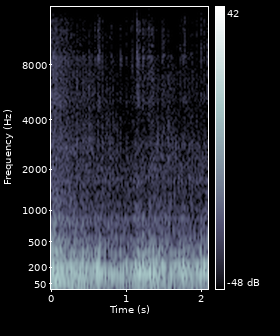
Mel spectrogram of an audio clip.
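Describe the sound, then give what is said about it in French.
A steady engine rumbles continuously, a loud low drone with slight fluctuations in intensity and a faint clattering texture, with no voices. “M'apercevant, il se redresse, passe subitement de l'attention soutenue à la détente tranquille, me montre le vestiaire et hurle pour couvrir le bruit du moteur Passe ton bleu”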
